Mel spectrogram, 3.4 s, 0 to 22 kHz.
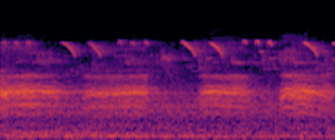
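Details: Agitated carrion crow gang in the Voßmoor on 17 April 2023, possibly upset by a kite: long, drawn-out, rasping caws follow one another almost without a break, while thin, high chirps of other birds sound in the background.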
